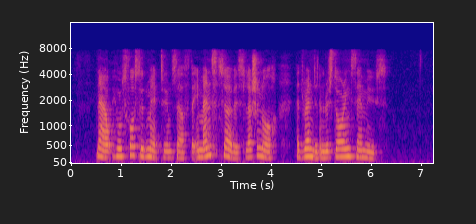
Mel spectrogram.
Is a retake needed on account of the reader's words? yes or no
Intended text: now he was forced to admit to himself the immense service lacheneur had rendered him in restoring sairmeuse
yes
